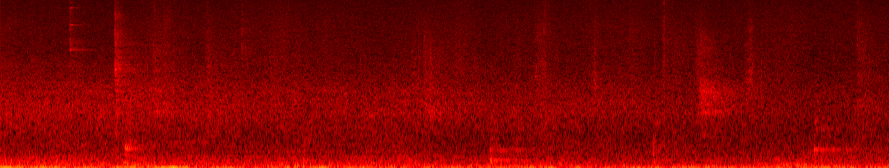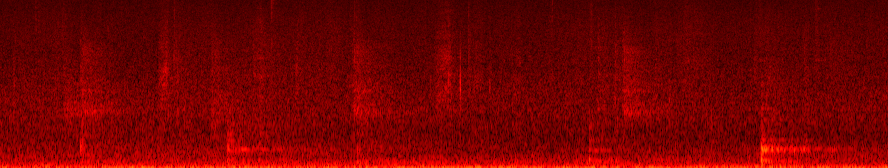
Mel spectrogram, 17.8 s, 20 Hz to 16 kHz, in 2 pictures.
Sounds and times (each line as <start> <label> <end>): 1.3 walking the stairs 17.7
